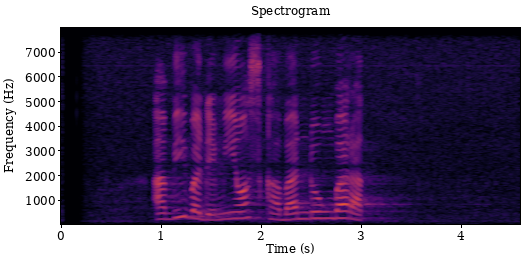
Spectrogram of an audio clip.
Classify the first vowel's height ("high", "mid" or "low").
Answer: low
